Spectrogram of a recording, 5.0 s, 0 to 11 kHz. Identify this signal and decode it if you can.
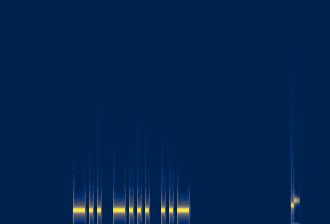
Morse code, heard as a keyed tone, about 20 wpm, 700 Hz. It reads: DBU
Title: All Cut Numbers - 3-Digit 20wpm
